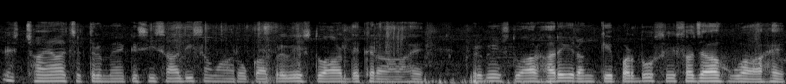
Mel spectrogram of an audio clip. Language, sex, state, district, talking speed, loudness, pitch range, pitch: Hindi, male, Uttar Pradesh, Etah, 170 wpm, -26 LUFS, 135-150 Hz, 140 Hz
